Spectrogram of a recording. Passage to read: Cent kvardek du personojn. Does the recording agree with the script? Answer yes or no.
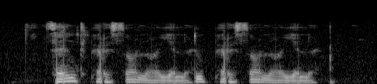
no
